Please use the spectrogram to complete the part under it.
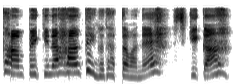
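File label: WIN Japanese, Voice; GF Alarm; Gm6Lynx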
